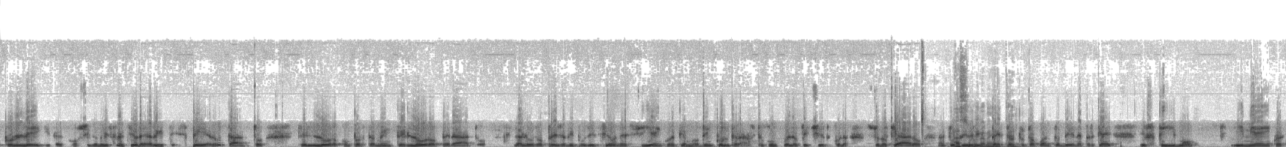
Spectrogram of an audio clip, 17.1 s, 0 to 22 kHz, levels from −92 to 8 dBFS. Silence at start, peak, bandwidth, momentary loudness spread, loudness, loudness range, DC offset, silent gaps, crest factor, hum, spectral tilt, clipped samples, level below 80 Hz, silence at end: 0 s; -6 dBFS; 16.5 kHz; 7 LU; -17 LUFS; 1 LU; under 0.1%; none; 12 dB; none; -5 dB/octave; under 0.1%; -42 dBFS; 0 s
